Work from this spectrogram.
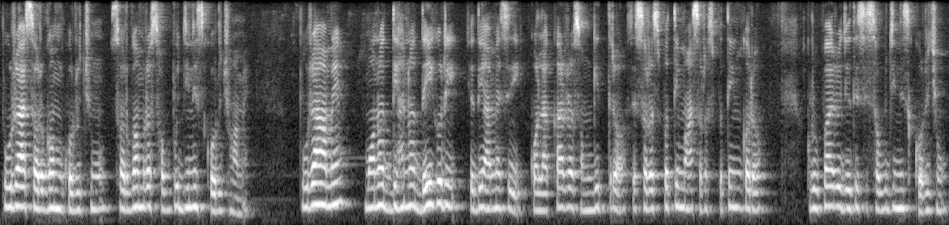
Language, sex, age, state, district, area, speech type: Odia, female, 18-30, Odisha, Bargarh, urban, spontaneous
